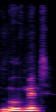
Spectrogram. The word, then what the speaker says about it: MVMT: MVMT pronounced movement grew into one of the fastest growing watch brands shipping to over 160 countries across the globe.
